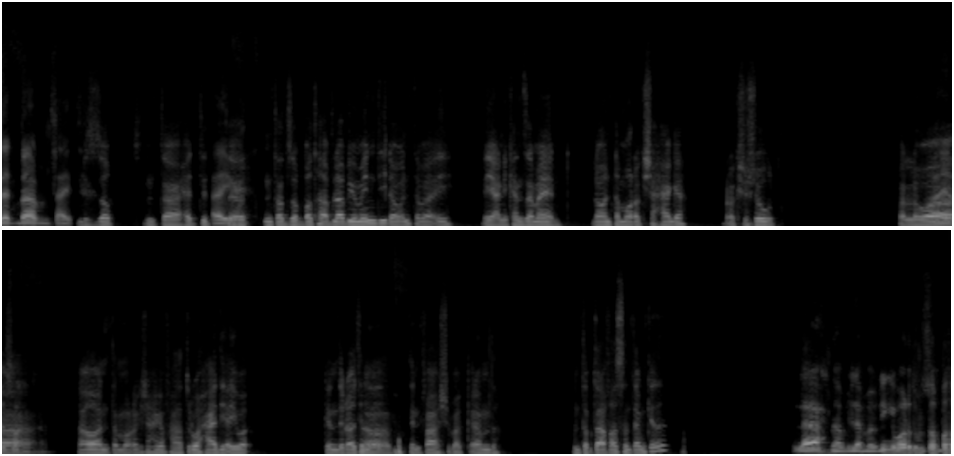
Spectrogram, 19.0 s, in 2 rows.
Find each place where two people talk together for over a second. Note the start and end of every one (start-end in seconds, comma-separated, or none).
none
